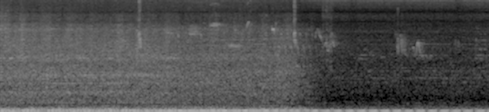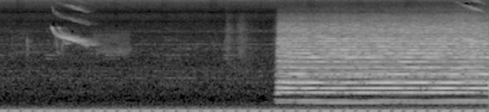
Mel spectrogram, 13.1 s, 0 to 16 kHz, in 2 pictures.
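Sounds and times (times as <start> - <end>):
birds chirping: 0.0 - 10.2
low pulsing rumble: 0.0 - 10.2
freight train rolling past: 0.0 - 13.0.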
